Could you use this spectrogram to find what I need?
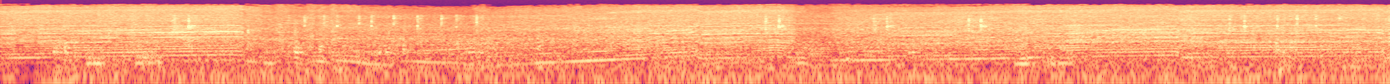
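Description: A racing car engine screams at high revs, dropping in pitch under braking and rising again as it accelerates.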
